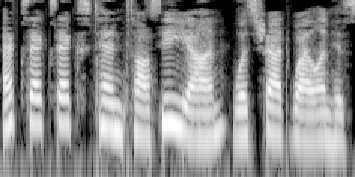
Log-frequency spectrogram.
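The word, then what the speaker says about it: XXXTentacion: Monday afternoon the rapper whose stage name is pronounced xxx 10th asean was chat while in his sports car Williams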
